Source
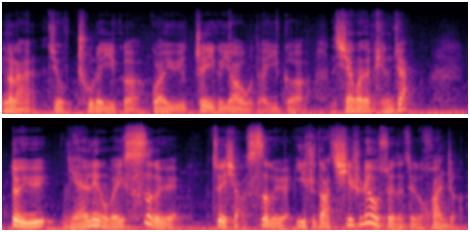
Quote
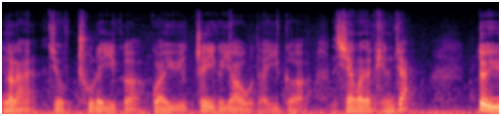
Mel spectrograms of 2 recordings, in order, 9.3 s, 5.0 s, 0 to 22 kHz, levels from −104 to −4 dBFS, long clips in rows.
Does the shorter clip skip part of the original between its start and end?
no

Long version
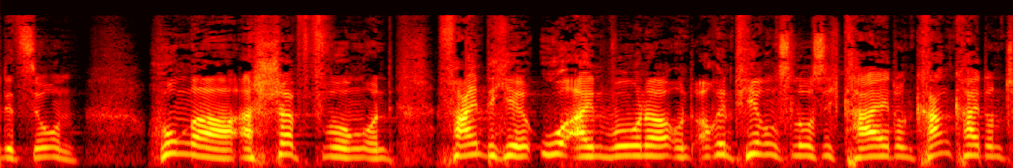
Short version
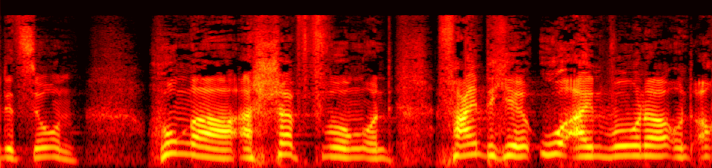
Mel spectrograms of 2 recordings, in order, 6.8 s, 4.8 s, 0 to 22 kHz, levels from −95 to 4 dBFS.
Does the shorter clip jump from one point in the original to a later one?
no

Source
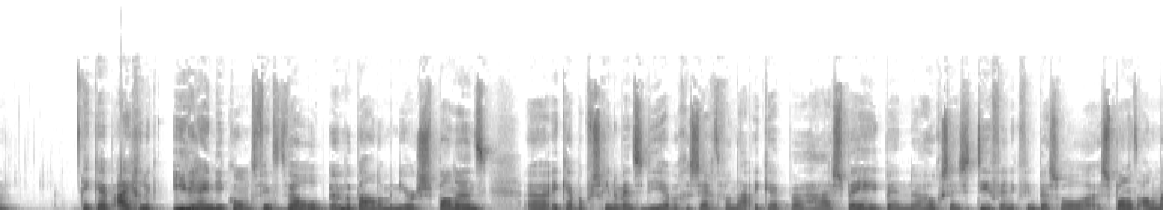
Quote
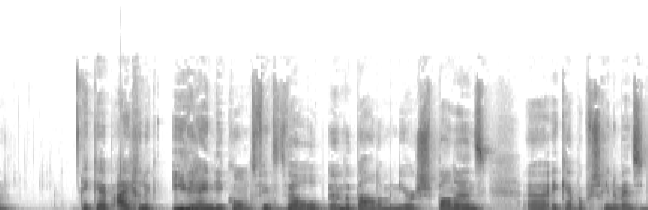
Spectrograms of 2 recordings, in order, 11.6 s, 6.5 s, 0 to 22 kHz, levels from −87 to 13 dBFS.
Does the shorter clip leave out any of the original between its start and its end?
no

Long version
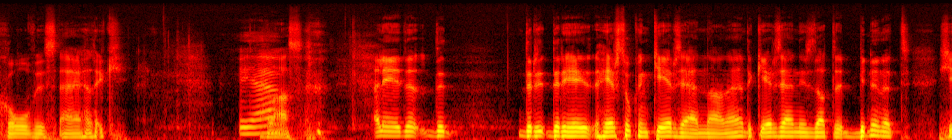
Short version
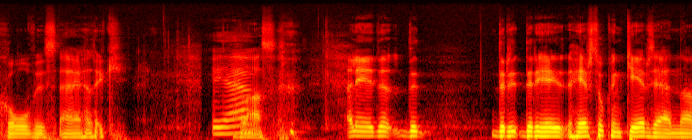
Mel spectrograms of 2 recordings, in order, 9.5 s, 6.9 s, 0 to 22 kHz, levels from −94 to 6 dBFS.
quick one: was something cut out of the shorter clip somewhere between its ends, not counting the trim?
yes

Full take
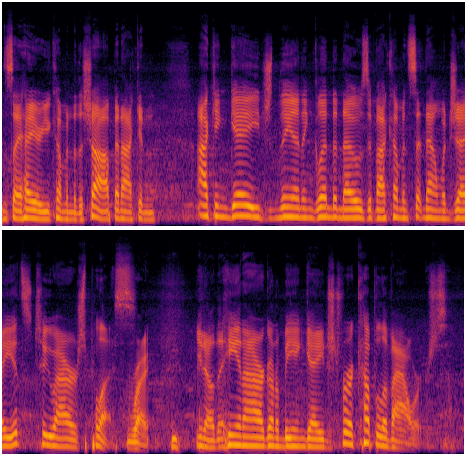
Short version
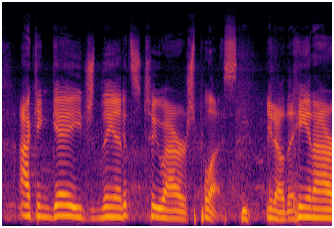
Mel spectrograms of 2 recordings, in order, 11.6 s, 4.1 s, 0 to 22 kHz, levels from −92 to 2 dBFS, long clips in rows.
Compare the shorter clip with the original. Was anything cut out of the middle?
yes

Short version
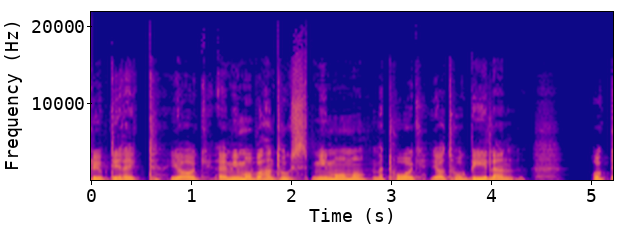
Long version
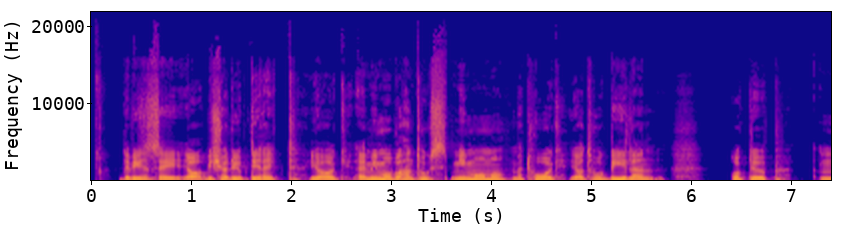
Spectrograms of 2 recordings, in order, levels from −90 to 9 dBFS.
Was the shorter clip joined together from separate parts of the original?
no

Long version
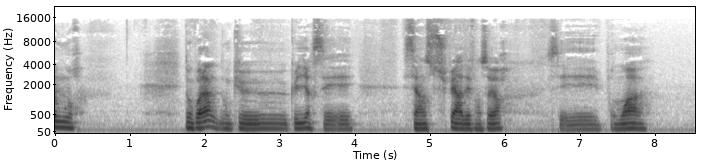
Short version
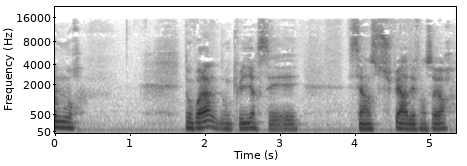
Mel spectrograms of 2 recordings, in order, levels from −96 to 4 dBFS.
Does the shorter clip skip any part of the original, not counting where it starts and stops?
yes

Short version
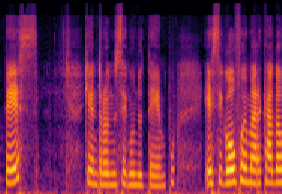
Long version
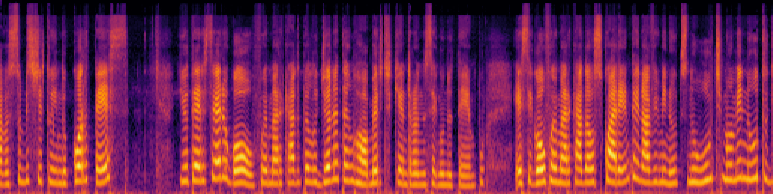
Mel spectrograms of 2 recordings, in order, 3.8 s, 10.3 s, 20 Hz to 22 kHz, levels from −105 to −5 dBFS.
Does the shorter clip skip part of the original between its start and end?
yes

